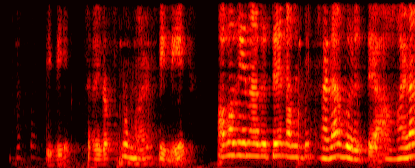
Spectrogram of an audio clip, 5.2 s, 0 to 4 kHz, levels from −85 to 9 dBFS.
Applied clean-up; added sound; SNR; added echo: neural mask model DeepFilterNet 3.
